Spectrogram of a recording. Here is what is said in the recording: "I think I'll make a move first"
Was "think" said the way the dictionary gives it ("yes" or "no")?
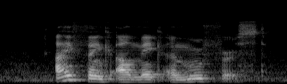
yes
